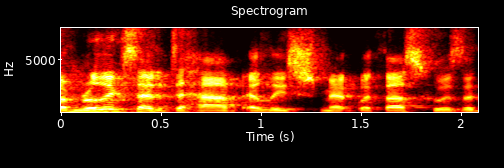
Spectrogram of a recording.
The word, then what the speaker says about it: Elise Schmitt: conversation here today um elise schmidt thank you so much for and i pronounced your name correctly right you did yeah perfect awesome so elise schmidt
